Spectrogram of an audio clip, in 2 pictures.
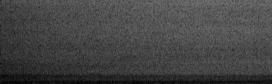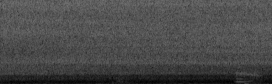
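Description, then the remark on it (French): A steady fizzing hiss from a baking soda and vinegar chemical reaction that produces gas and inflates a balloon, bright and airy, holding constant throughout without pauses, with only a faint brief sound near the end. “Mais c'est magique Et écoutez le bruit que fait la réaction chimique.”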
